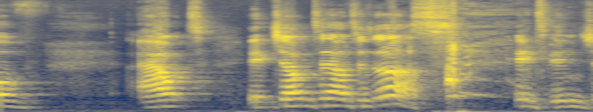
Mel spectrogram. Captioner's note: laughs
